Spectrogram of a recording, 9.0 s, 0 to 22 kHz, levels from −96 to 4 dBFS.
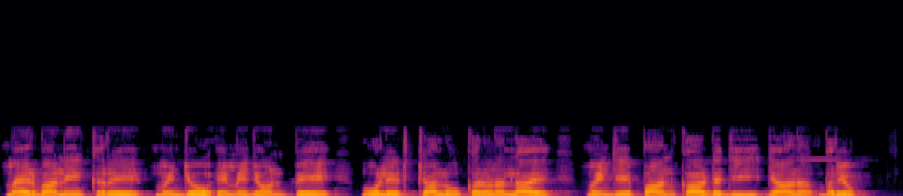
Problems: none marked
